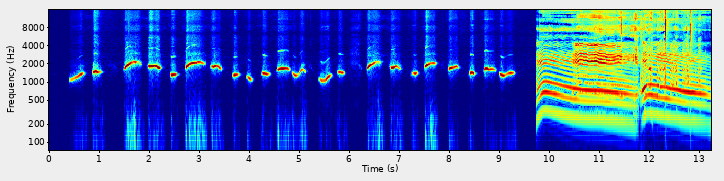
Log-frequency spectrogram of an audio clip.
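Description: Someone whistles the bright, bouncy theme tune of The Andy Griffith Show, a quick run of short clipped notes, and then a loud, sustained vocal outburst cuts in at the end.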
